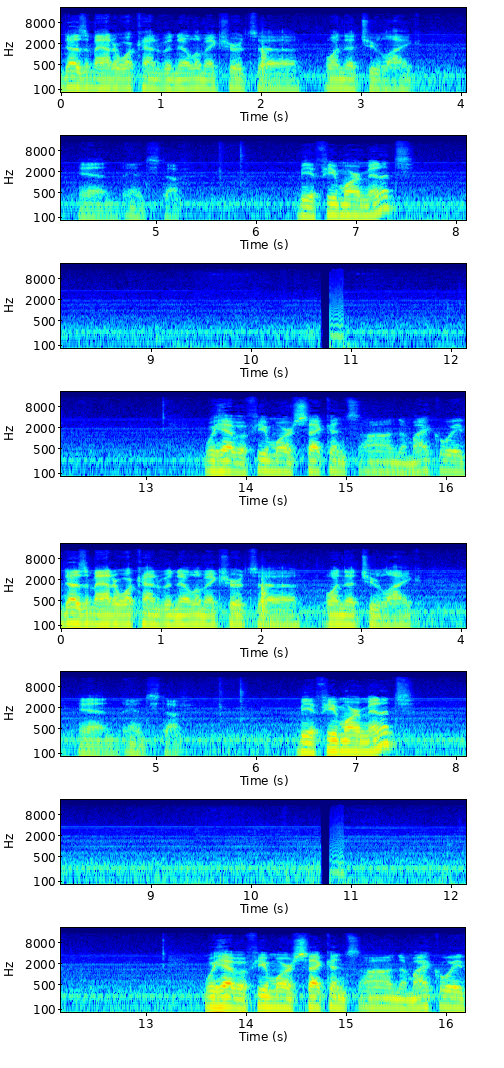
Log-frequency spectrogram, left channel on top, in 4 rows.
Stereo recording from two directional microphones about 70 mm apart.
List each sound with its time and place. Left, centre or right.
0.0 s speech: left
6.4 s speech: left
13.6 s speech: left
15.1 s speech: centre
